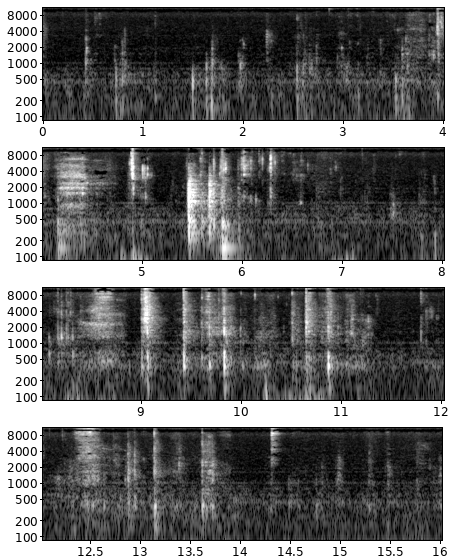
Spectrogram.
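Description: Mouth sounds of eating: chewing with some crunching, in irregular bursts, plus small scattered clicks of chopsticks and a plastic spoon against the food containers.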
